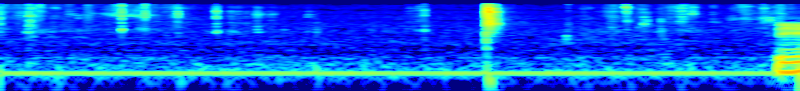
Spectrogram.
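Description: A single sharp plastic click about two and a half seconds in, typical of a three-pin cable connector snapping into a Dynamixel servo's port, amid faint handling clicks over a low steady hum.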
